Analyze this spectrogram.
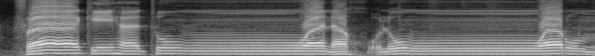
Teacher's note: cara membacanya yaitu memasukkan tanwinnya kepada huruf wau · Cara membacanya yaitu memasukkan tanwinnya kepada huruf waw, karena idgham itu artinya memasukkan, bi gunnah disertai dengan gunnah. Maka kita masukkan dulu huruf tanwinnya, fakihatun menjadi fakihatu. Langkah yang kedua yaitu ditahan suara wawnya. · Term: Idgham bighhunah, idgham bi gunnah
